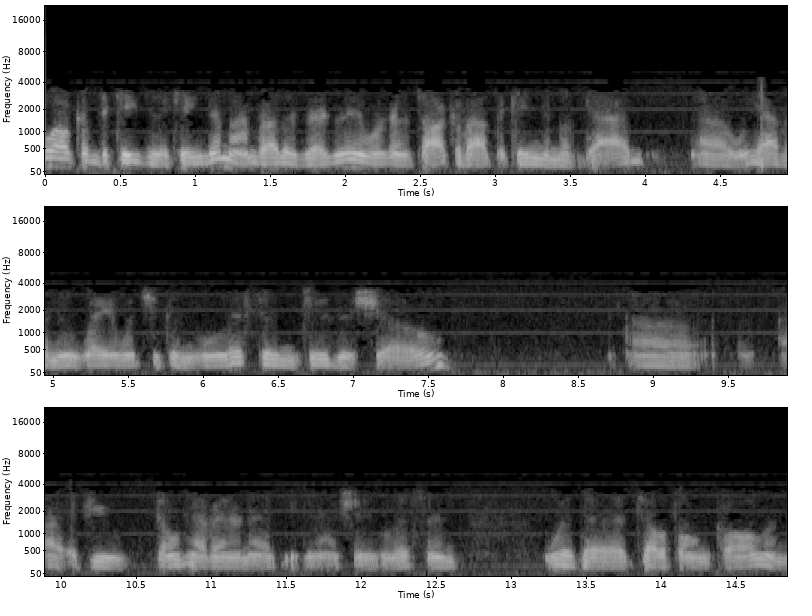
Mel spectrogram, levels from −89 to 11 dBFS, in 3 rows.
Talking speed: 195 wpm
